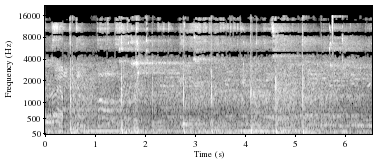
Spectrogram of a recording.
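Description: A basketball bouncing on a hardwood court floor, about six sharp bounces at uneven spacing, over background music with a steady bass line.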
